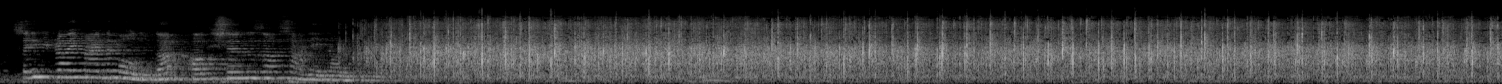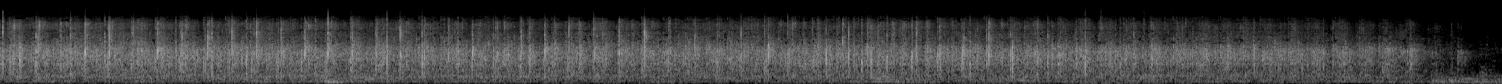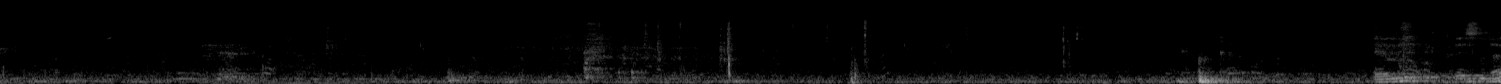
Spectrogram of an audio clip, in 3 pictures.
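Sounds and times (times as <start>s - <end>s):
audience applauding: 3.4s - 30.1s.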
